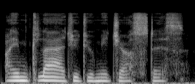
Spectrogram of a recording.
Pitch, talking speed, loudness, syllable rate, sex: 165 Hz, 215 wpm, -17 LUFS, 5.1 syllables/s, female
